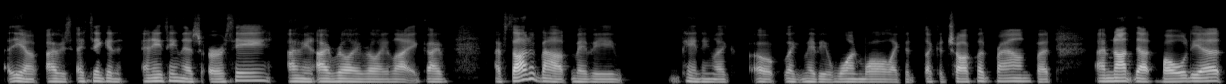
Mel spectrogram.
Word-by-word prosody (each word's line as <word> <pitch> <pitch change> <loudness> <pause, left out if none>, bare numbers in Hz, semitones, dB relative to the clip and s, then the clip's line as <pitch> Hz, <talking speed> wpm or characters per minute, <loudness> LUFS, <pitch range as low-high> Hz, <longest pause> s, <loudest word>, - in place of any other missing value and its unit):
you 145 - +3
know, 120 -1 0
I 135 - +3
was 125 +1 -6
I 145 - -1
thinking 145 -4 -2 0.2
anything 155 +2 0
that's 130 -2 -1
earthy, 175 +6 0
I 140 0 +1
mean, 130 -2 0
I 135 - +6
really, 135 -1 +2
really 125 -1 -2
like, 125 +1 -2
I've 125 -1 0 0.5
I've 125 +1 -4
thought 160 - +8
about 135 - +1
maybe 125 -2 -3 0.6
painting 130 -5 -4
like 120 -1 -5 0.2
a 125 -2 0
like, 130 -4 -3
maybe 125 -2 -3
one 125 +1 -1
wall, 120 0 0
like 115 -3 -4
a 110 - -11
like, 130 - -5
a - - -10
chocolate 135 +4 +1
brown, 145 0 -1
but 120 -1 -2 0.4
I'm 145 0 +1
not 155 +1 +6
that 135 -1 +3
bold 135 +2 +3
yet, 155 +2 +4
130 Hz, 190 wpm, -23 LUFS, 125-145 Hz, 0.6 s, thought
